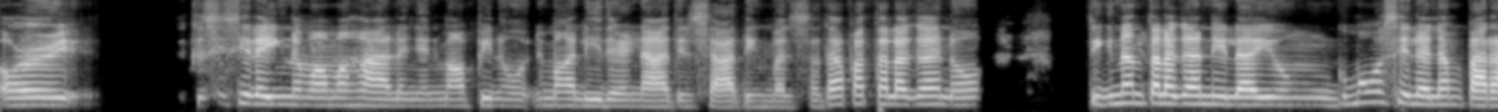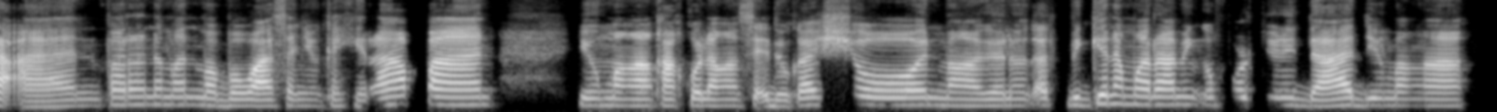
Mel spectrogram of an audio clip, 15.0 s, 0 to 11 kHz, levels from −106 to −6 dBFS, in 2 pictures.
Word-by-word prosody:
or 215 +1 -1 0.8
kasi - - -9
sila 260 -2 +4
'yong 235 - -2
namamahala 215 -3 0
niyan 190 0 -11
mga 190 0 -2
pinu 200 -2 -7
'yong 200 - -19
mga 200 - -1
leader 185 -1 -4
natin 175 0 +1
sa 170 -1 -1
ating 170 0 -10
bansa 165 +1 -11
dapat 235 +6 -1
talaga 240 -1 +3
ano 215 0 -7 0.6
tignan 270 +3 +2
talaga 260 -2 +7
nila 230 -2 +4
'yong 220 -1 -7
gumawa 290 +6 -6
sila 255 -5 +3
ng 230 0 -1
paraan 185 -3 +2
para 225 +1 -3
naman 225 -1 -6
mabawasan 190 -1 +1
'yong 185 - -16
kahirapan, 225 +4 +3 0.4
'yong 205 -1 -8
mga 195 -1 +2
kakulangan 190 0 -2
sa - - -4
edukasyon 215 +3 -2
mga 195 -1 -1
gano'n 195 0 -9
at - - -3
bigyan 220 +4 -2
ng - - -15
maraming 230 0 +3
oportunidad 215 -3 -1
'yong 205 0 -9
mga 190 -1 -2
215 Hz, 180 wpm, -23 LUFS, 190-230 Hz, 0.8 s, talaga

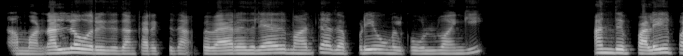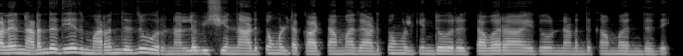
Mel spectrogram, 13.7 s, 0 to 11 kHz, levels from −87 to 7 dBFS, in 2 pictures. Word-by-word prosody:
ஆமா. 165 0 -2 0.2
நல்ல 205 +4 +6 0.2
ஒரு 195 -2 +4
இதுதான் 170 -1 -2
கரெக்ட்டு 165 +1 -5
தான். 170 - -4
இப்ப 175 +1 -4
வேற 180 +2 +4
எதுலயாவது 200 +3 +2
மாத்தி 185 +4 -2
அத 195 - -1
அப்படியே 195 +3 0
உங்களுக்கு 180 -2 -5
உள்வாங்கி 180 +5 -4 1.2
அந்த 215 -1 +4 0.2
பழைய 190 +4 +7 0.2
பல 200 +1 +4
நடந்ததே 215 +5 +3
அது 225 - -2
மறந்தது 195 +4 0
ஒரு 175 -3 -1
நல்ல 165 +2 -1
விஷயம் 180 -1 -3
தான். 165 0 +1
அடுத்தவங்கள்ட்ட 175 0 -3
காட்டாம, 165 +1 -2
அது 165 0 -4
அடுத்தவங்களுக்கு 175 0 -6
எந்த 175 +1 -1
ஒரு 165 -1 +1 0.2
தவறா 175 +1 0 0.2
எதுவும் 165 0 -7
நடந்துக்காம 160 0 -8
இருந்ததே. 155 0 -8
175 Hz, 150 wpm, -23 LUFS, 165-190 Hz, 1.2 s, பழைய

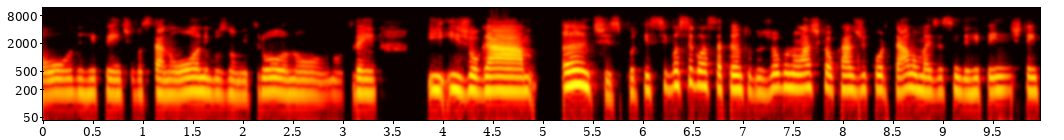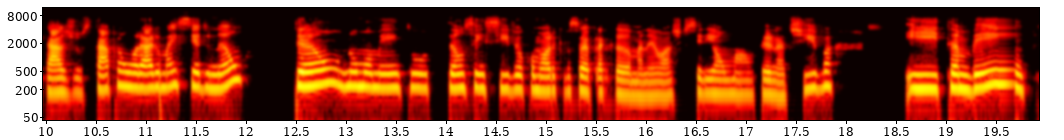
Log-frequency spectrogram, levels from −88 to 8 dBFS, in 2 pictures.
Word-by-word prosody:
ou 170 +2 -2
de 170 - -8
repente 165 -1 -6
você 160 -1 -11
está 170 -1 0
no 160 0 -4
ônibus, 175 -2 -1
no 165 -1 -6
metrô, 180 +4 -2
no 160 -2 -6
no 155 -1 -14
trem, 170 -1 -1 0.5
e 200 +1 -1
e - - -1
jogar 190 0 +8 0.4
antes, 230 - +4
porque 175 +3 -6
se 210 +5 -10
você 255 +4 -1
gosta 245 -5 +1
tanto 205 -2 0
do 175 -1 -8
jogo, 225 +3 -1
não 220 -1 +2
acho 230 +1 +1
que 225 - -4
é - - +4
o 195 - -9
caso 205 -2 0
de 205 - -5
cortá-lo, 205 +1 0
mas 180 -3 -2
assim, 180 +2 -5
de 170 - -4
repente, 185 +3 -5
tentar 180 -2 +3
ajustar 180 +3 -1
para 255 - -4
um 240 - +1
horário 225 0 +4
mais 245 +3 -3
cedo, 230 -3 -1
não 260 +10 +1 0.5
tão 255 +3 +6
no 240 0 +1
momento 225 -1 -1 0.2
tão 220 -1 +1
sensível 210 -1 -4
como 200 -1 -4
a - - +2
hora 190 +1 0
que 185 - -21
você 195 - -4
vai 185 - +1
para 180 0 -5
cama, 155 -4 -4
né. 145 0 -7
Eu 150 - -5
acho 150 0 -9
que - - -17
seria 170 -2 -5
uma 160 -1 -7
alternativa. 165 - -4 0.7
E 210 0 +2
também 225 +3 +3
195 Hz, 195 wpm, -23 LUFS, 170-220 Hz, 0.7 s, jogar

